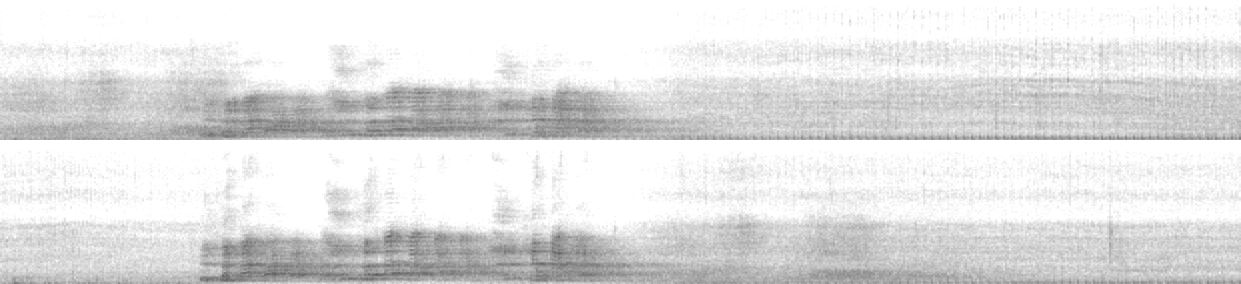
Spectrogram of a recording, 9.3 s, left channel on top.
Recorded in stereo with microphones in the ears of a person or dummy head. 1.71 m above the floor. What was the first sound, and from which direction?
Laughter, 65° right (ahead or behind).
